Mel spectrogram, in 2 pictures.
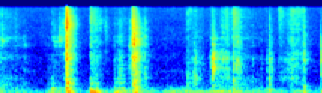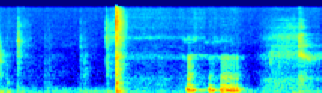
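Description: Cards tap and slide on a wooden table.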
